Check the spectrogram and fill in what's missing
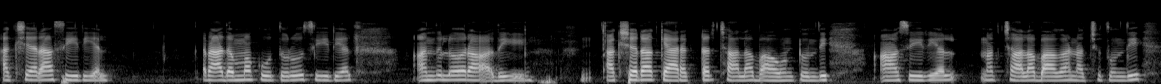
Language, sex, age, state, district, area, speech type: Telugu, female, 18-30, Telangana, Vikarabad, urban, spontaneous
